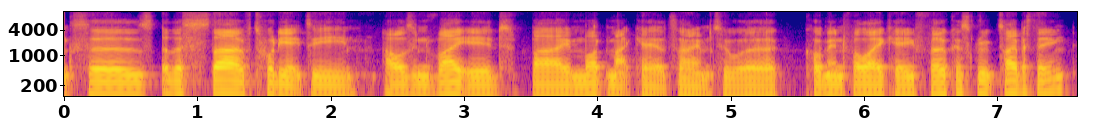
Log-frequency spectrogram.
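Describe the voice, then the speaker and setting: A young man with a lowish voice, answering interview questions in a relaxed, easygoing way. He talks loosely, with filler words between thoughts. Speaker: guest, game QA analyst. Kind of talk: casual interview chat.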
